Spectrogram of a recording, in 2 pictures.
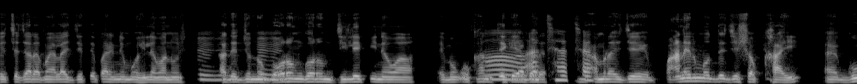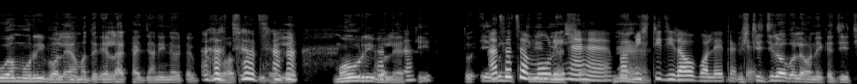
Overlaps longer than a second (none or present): present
